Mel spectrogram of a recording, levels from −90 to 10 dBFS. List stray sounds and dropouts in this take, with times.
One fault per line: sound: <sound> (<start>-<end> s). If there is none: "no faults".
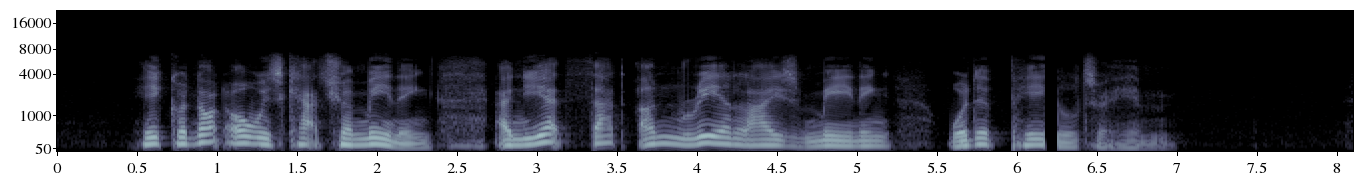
sound: dropout (6.2-6.3 s)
